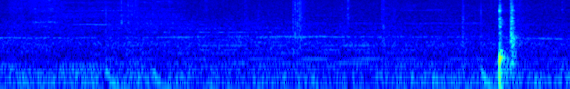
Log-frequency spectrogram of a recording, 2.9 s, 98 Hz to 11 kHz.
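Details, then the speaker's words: Yamaha R6 after sudden severe engine knock while riding, engine off, piston pushed via screwdriver through plug hole: one sharp metallic clunk from free play; worn connecting rod bearing, needs engine teardown, bearing replacement and cylinder boring. "Вот это и есть износ шатуна. Это плохо. Это означает разборку двигателя, замену подшипников и расточку цилиндров ."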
